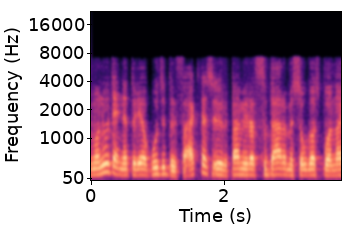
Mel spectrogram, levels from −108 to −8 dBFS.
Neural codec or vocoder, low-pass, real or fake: codec, 16 kHz, 0.5 kbps, X-Codec, WavLM features, trained on Multilingual LibriSpeech; 7.2 kHz; fake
